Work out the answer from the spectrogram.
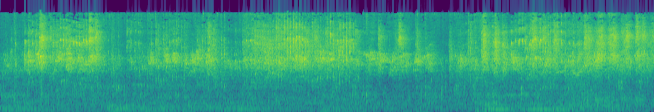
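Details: Pet budgerigars in rapid, nonstop chatter, fast chirps and squawky warbles packed closely together, with a brief quieter dip partway through.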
